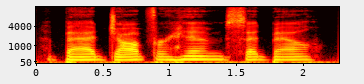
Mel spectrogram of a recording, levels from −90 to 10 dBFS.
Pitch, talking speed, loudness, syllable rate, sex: 140 Hz, 185 wpm, -18 LUFS, 3.5 syllables/s, female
